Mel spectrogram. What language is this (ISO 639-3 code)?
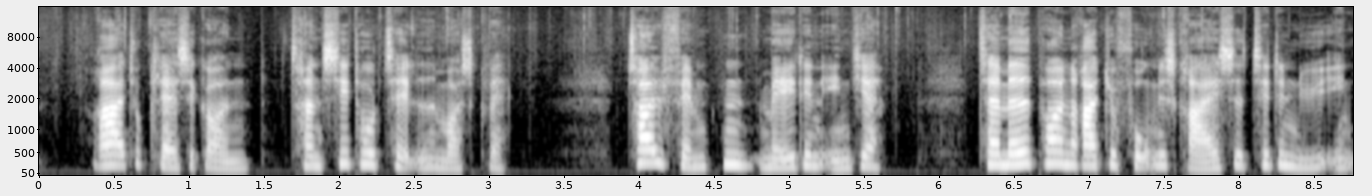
dan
